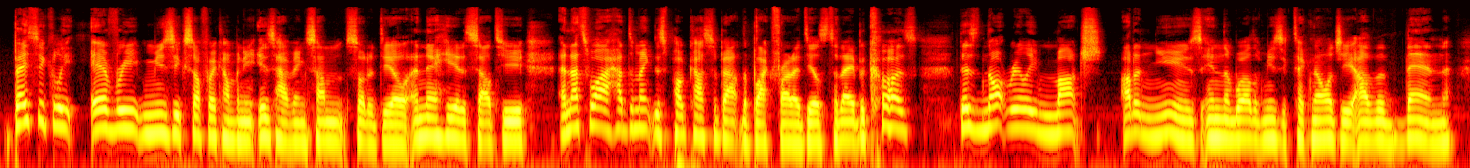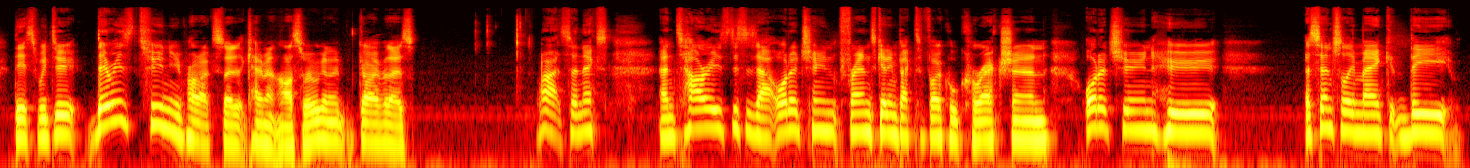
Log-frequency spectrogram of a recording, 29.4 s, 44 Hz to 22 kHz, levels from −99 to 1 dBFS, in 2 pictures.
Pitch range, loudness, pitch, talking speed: 125-175 Hz, -21 LUFS, 140 Hz, 180 wpm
